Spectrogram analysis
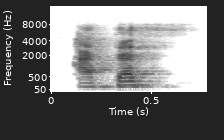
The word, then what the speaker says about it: hadas: Tulisannya seperti ini, hadas. Bacanya kayak hadas. Hadas.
